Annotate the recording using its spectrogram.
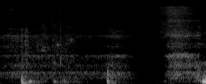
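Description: Quiet handling of a plastic remote on a cardboard surface: two light taps, about a quarter second in and just after a second, with soft breathing near the end.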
